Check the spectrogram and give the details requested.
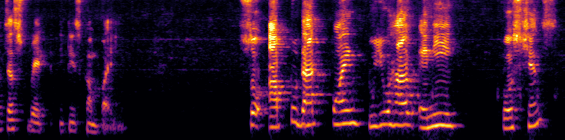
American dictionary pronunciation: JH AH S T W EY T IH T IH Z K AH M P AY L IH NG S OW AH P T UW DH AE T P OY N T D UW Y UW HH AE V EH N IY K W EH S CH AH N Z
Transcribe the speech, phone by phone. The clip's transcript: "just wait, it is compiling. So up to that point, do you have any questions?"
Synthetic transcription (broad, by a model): JH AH S T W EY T IH T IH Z K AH M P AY IH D S OW AH P T UW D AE T P OY N T D UW Y UW HH AE V EH N IY K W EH S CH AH N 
